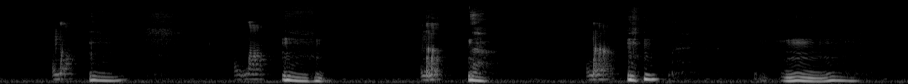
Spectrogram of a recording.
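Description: A string of small farts: about eight short, squeaky sputters and brief puffs, irregularly spaced across several seconds, with quiet pauses in between and no talking.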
